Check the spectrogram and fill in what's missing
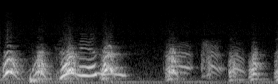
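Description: A person imitates a dog barking and whimpering with the voice, giving a string of close, loud yips and woofs in two bursts separated by a short pause.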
